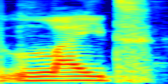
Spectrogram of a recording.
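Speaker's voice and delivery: ordinary talk, nothing marked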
